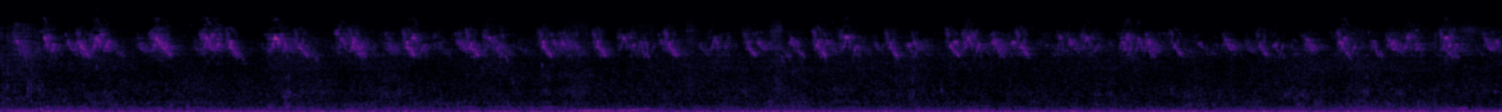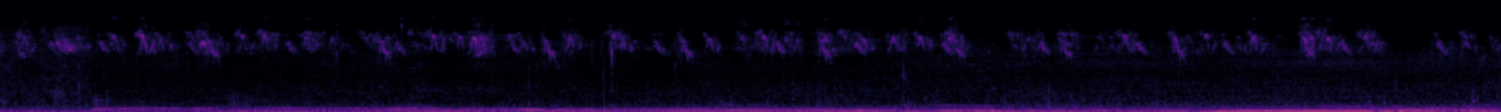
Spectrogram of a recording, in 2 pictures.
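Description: Small birds chirping continuously in quick, high, falling notes. About halfway through, a low droning hum that shifts in pitch comes in and grows louder near the end.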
